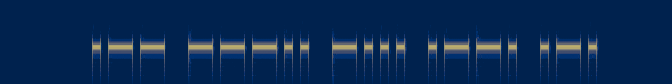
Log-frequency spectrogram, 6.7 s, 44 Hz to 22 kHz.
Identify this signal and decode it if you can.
Morse code, heard as a keyed tone, about 15 wpm, 700 Hz. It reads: W8BPR
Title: USA Call Signs - 5 Characters - Repeated 3x - 15wpm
